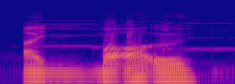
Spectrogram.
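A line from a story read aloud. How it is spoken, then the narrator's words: Moaning, whining. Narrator (Vietnamese): Giọng kia vẫn không ngừng rên rỉ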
